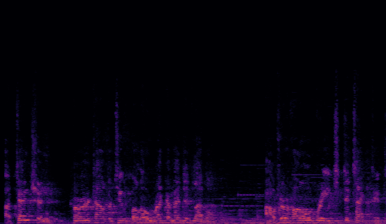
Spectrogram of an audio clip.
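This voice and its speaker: A man's voice: mid-range voice, unhurried, natural voice. A man voicing an impassive spaceship computer in a video game, announcing in formal, clipped phrases. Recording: echoey, distant ship announcement over music.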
